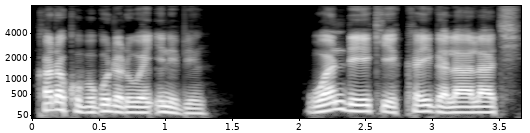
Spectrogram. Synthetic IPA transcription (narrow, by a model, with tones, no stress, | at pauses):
kɐ˦da˨kʷʊ˨bʊ˨ɡʷʊ˦da˨ɽʊ˦wɐ˦ŋʔɪ˦nɪ˨bɪ˦ŋ | wɐ˦nda˨jɐ˦kʲeː˨ka˦jɡa˨laː˦laː˦t͡ʃi̥ː˨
